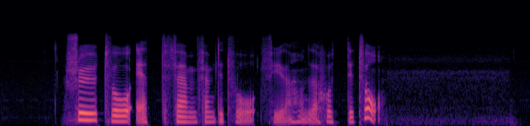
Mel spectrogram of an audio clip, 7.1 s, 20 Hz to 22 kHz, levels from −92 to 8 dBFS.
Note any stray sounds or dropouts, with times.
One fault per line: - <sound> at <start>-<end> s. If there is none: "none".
none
